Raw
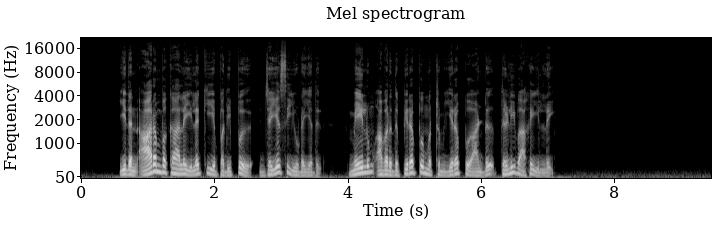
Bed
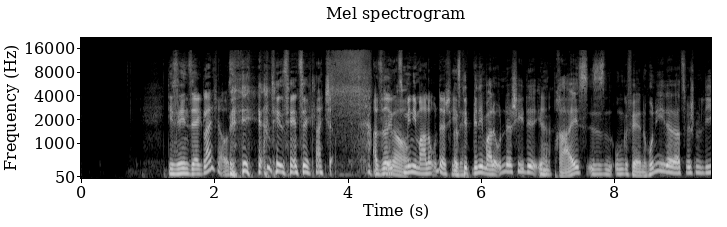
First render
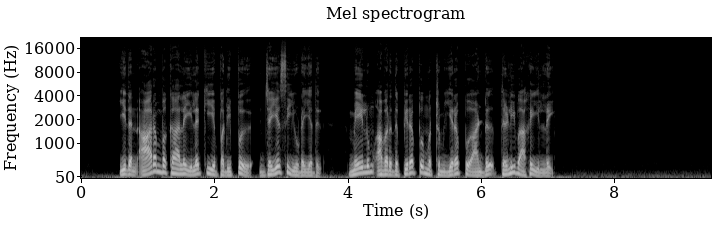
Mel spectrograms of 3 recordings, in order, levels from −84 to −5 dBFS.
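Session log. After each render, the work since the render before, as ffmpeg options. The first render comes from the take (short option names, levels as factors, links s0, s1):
-af "acompressor=threshold=0.0631:ratio=6"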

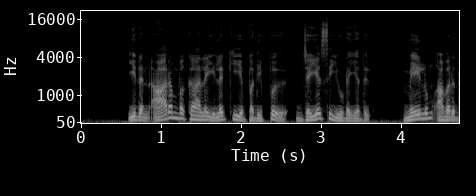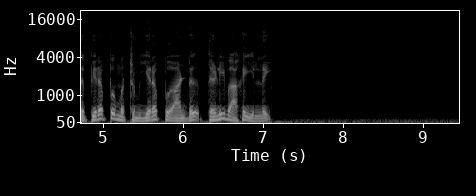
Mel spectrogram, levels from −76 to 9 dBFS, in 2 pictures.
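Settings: -af anull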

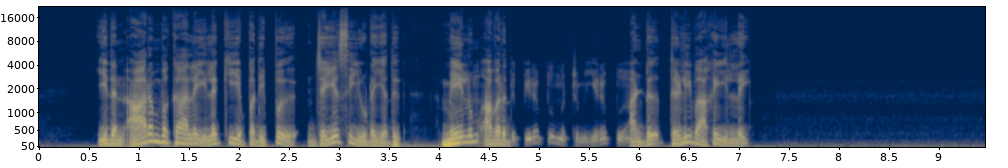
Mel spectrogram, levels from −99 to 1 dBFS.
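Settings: -filter_complex "[0:a]asettb=1/sr,asplit=3[s0][s1][s2];[s0]atrim=end=0.654[s3];[s1]atrim=start=0.65:end=1.38,asetpts=PTS-STARTPTS,afade=t=in:d=0.004:c=qsin,afade=t=out:st=0.726:d=0.004:c=qsin,lowshelf=f=130:g=10.5[s4];[s2]atrim=start=1.376[s5];[s3][s4]acrossfade=d=0.004:c1=hsin:c2=qsin[s6];[s6][s5]acrossfade=d=0.004:c1=qsin:c2=hsin,asettb=1/sr,asplit=3[s7][s8][s9];[s7]atrim=end=3.534[s10];[s8]atrim=start=3.53:end=4.2,asetpts=PTS-STARTPTS,afade=t=in:d=0.004:c=qsin,afade=t=out:st=0.666:d=0.004:c=qsin,equalizer=f=77:w=0.5:g=15[s11];[s9]atrim=start=4.196[s12];[s10][s11]acrossfade=d=0.004:c1=hsin:c2=qsin[s13];[s13][s12]acrossfade=d=0.004:c1=qsin:c2=hsin,asplit=3[s14][s15][s16];[s14]afade=t=out:st=4.7:d=0.02[s17];[s15]asplit=3[s18][s19][s20];[s18]bandpass=f=270:t=q:w=8,volume=1[s21];[s19]bandpass=f=2290:t=q:w=8,volume=0.501[s22];[s20]bandpass=f=3010:t=q:w=8,volume=0.355[s23];[s21][s22][s23]amix=inputs=3:normalize=0,afade=t=in:st=4.7:d=0.02,afade=t=out:st=5.9:d=0.02[s24];[s16]afade=t=in:st=5.9:d=0.02[s25];[s17][s24][s25]amix=inputs=3:normalize=0"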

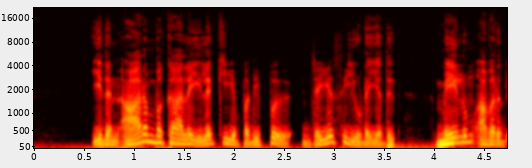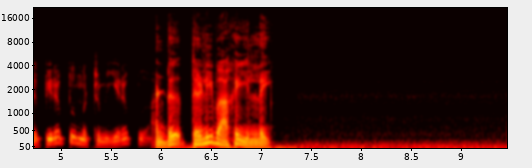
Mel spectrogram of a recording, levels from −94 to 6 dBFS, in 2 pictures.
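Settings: -filter_complex "[0:a]asettb=1/sr,asplit=3[s0][s1][s2];[s0]atrim=end=1.914[s3];[s1]atrim=start=1.91:end=3.14,asetpts=PTS-STARTPTS,afade=t=in:d=0.004:c=qsin,afade=t=out:st=1.226:d=0.004:c=qsin,lowpass=1600[s4];[s2]atrim=start=3.136[s5];[s3][s4]acrossfade=d=0.004:c1=hsin:c2=qsin[s6];[s6][s5]acrossfade=d=0.004:c1=qsin:c2=hsin,asplit=2[s7][s8];[s7]atrim=end=5.95,asetpts=PTS-STARTPTS,afade=t=out:st=5.32:d=0.63[s9];[s8]atrim=start=5.95,asetpts=PTS-STARTPTS,afade=t=in:d=0.004:c=hsin[s10];[s9][s10]concat=n=2:v=0:a=1"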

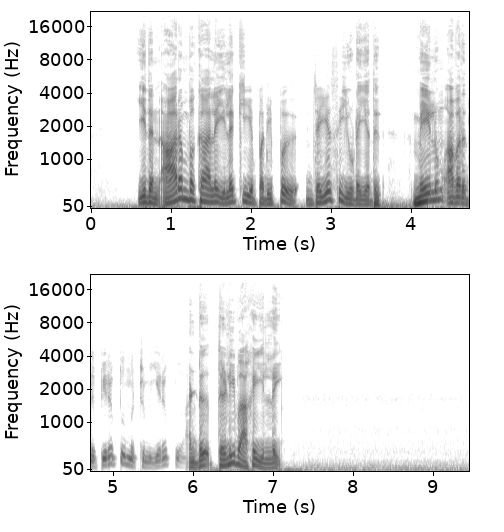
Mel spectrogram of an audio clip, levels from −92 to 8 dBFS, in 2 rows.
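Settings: -filter_complex "[0:a]asettb=1/sr,asplit=3[s0][s1][s2];[s0]atrim=end=4.254[s3];[s1]atrim=start=4.25:end=4.95,asetpts=PTS-STARTPTS,afade=t=in:d=0.004:c=qsin,afade=t=out:st=0.696:d=0.004:c=qsin,asplit=2[s4][s5];[s5]adelay=13,volume=0.355[s6];[s4][s6]amix=inputs=2:normalize=0,atrim=end_sample=30870[s7];[s2]atrim=start=4.946[s8];[s3][s7]acrossfade=d=0.004:c1=hsin:c2=qsin[s9];[s9][s8]acrossfade=d=0.004:c1=qsin:c2=hsin"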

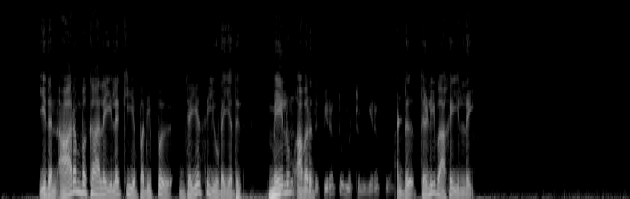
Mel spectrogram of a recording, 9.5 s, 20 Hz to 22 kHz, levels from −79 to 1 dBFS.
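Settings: -af "equalizer=f=6300:t=o:w=0.98:g=-8.5,agate=range=0.0224:threshold=0.002:ratio=3:detection=peak"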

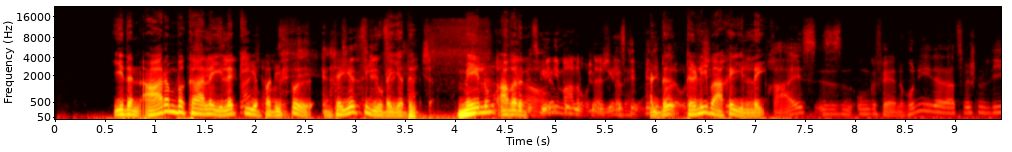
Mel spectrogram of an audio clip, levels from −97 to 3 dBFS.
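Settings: -filter_complex "[1:a]volume=0.0794[s0];[0:a][s0]amix=inputs=2:normalize=0"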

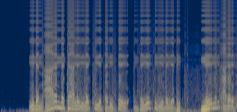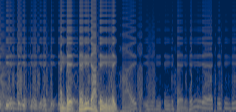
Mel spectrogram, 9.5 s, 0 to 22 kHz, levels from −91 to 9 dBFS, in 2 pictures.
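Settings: -af "acrusher=samples=18:mix=1:aa=0.000001"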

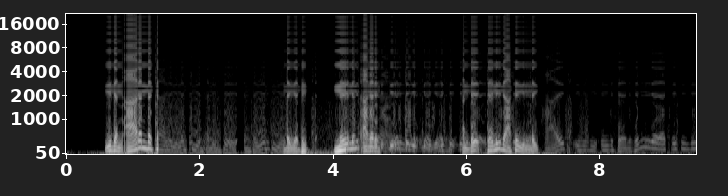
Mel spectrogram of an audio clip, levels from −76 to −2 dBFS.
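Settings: -filter_complex "[0:a]asettb=1/sr,asplit=3[s0][s1][s2];[s0]atrim=end=1.384[s3];[s1]atrim=start=1.38:end=3.27,asetpts=PTS-STARTPTS,afade=t=in:d=0.004:c=qsin,afade=t=out:st=1.886:d=0.004:c=qsin,aeval=exprs='(tanh(224*val(0)+0.75)-tanh(0.75))/224':c=same[s4];[s2]atrim=start=3.266[s5];[s3][s4]acrossfade=d=0.004:c1=hsin:c2=qsin[s6];[s6][s5]acrossfade=d=0.004:c1=qsin:c2=hsin"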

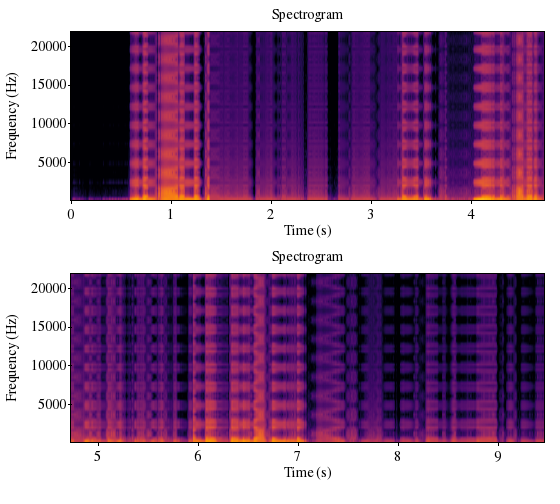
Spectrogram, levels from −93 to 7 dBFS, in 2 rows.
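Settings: -af "volume=2.37"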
